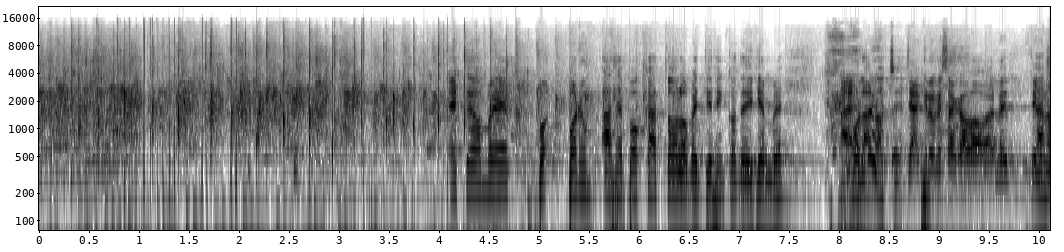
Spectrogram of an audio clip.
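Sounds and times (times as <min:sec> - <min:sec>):
applause for a man seated at a table: 0:00.0 - 0:06.1
speech: 0:04.1 - 0:10.1.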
